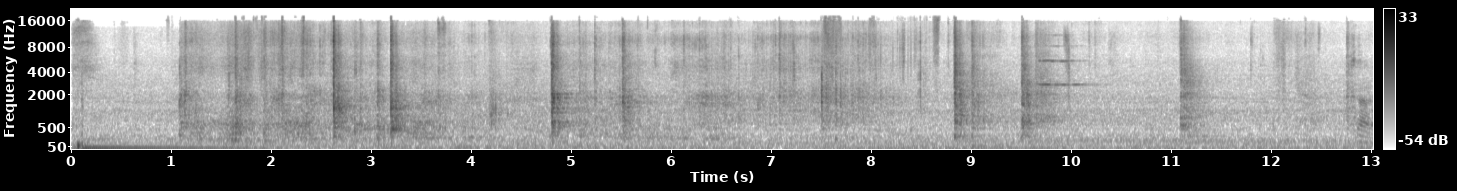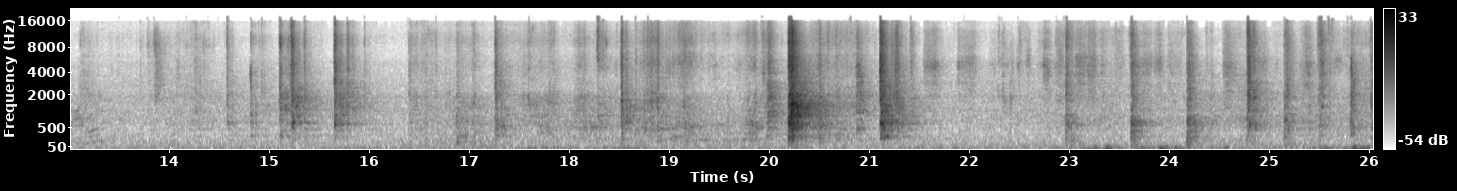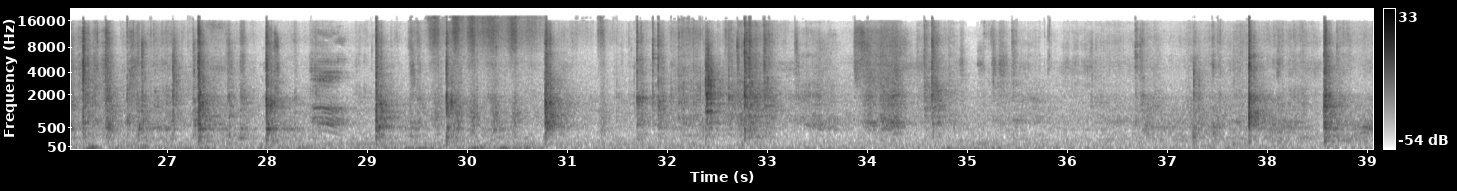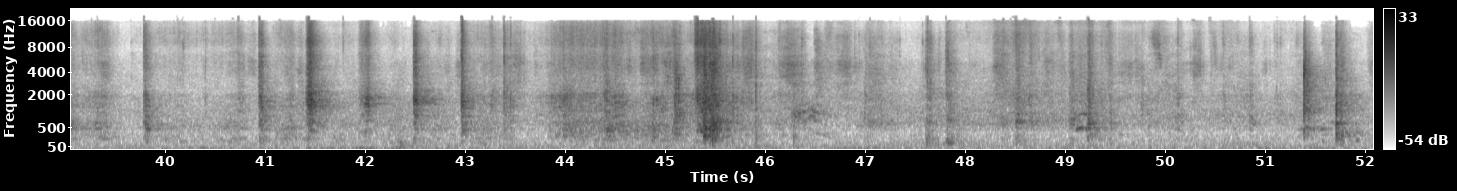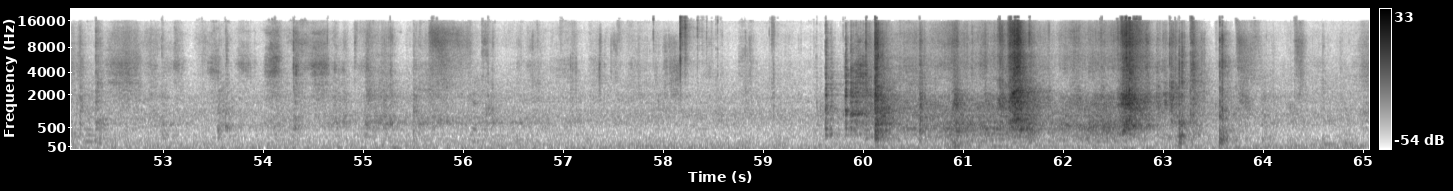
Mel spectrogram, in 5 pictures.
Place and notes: E Cache La Poudre St, Colorado Springs, CO, USA - Sunday Night Skating
South Hall Residents skating on a warm night. Zoom H1 placed in the inner courtyard of South Hall about 4ft off the ground on a tripod. No dead cat used.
